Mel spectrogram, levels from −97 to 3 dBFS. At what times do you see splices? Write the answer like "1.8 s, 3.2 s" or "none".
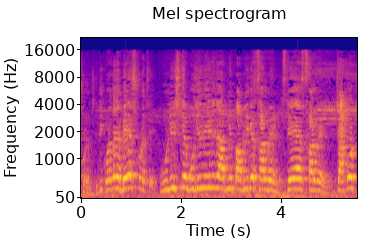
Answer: none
